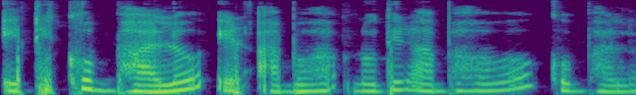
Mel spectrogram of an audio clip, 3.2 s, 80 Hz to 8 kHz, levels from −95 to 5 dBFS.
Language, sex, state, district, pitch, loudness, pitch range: Bengali, female, West Bengal, Kolkata, 215 Hz, -17 LUFS, 200-245 Hz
